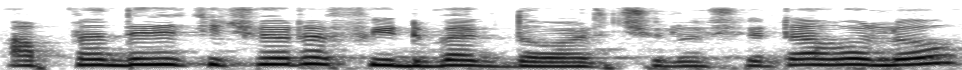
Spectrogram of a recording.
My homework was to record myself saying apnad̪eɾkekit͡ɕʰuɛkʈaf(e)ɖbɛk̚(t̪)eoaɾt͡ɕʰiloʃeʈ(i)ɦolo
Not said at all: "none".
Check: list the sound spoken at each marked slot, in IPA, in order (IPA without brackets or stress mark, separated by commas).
i, d̪, a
